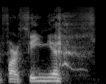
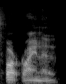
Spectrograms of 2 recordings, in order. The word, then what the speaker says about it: Fart Rhino: I'm trying to pronounce this like Farthenia. It's just Fart Rhino.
